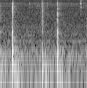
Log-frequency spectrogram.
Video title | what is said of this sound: My Favorite New Easter Tradition - Hot Cross Cinnamon Buns | When you tap it in the middle, when it sounds kind of hollow, that's a good indication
